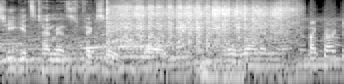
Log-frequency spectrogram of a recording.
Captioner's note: engine turns over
